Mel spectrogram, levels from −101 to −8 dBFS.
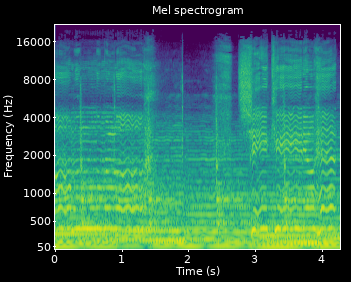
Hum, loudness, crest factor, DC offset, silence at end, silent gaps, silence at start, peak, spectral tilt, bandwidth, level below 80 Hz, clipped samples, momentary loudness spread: none; -15 LUFS; 14 dB; under 0.1%; 0 s; none; 0 s; -2 dBFS; -5.5 dB/octave; 17 kHz; -24 dBFS; under 0.1%; 5 LU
